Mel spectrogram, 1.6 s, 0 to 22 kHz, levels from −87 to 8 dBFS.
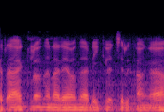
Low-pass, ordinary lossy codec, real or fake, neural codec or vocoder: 7.2 kHz; none; real; none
